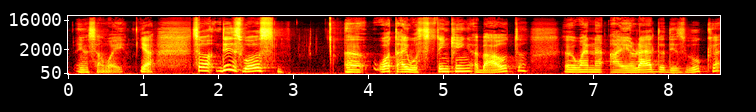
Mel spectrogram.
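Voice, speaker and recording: Italian-accented woman host, slow, halting casual delivery, warm dark tone. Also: deep voice, creaky. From Italy. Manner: hesitant, halting, many pauses and fillers. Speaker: channel host. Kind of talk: casual video talk on a book.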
